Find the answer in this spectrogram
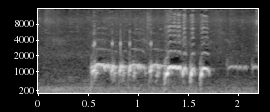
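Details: Local zebra dove with a big voice, a lure to stir other doves to sing: a burst of warbled, rolling whistles ending in two short clear notes.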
